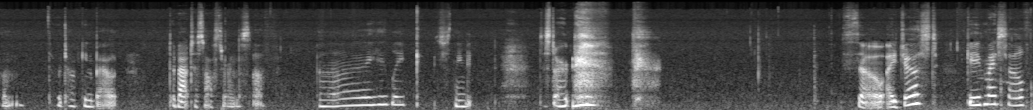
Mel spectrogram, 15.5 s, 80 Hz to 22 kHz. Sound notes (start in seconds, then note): 9.5 laughs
